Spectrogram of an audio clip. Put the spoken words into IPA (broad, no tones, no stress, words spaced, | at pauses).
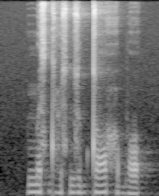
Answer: mɛsdʱøsnzub tɔːhɔbɔ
